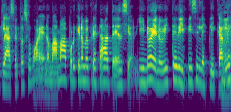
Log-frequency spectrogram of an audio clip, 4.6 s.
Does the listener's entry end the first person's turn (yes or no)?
no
